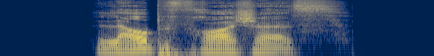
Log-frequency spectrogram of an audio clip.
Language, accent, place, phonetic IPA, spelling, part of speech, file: German, Germany, Berlin, [ˈlaʊ̯pˌfʁɔʃəs], Laubfrosches, noun, De-Laubfrosches.ogg
- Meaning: genitive singular of Laubfrosch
